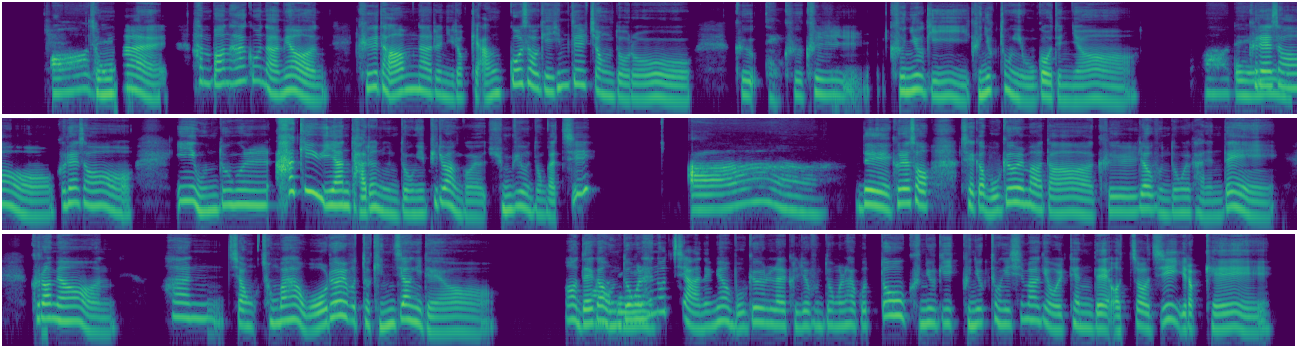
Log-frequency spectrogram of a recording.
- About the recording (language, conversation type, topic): Korean, podcast, 규칙적인 운동 루틴은 어떻게 만드세요?
- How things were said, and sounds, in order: other background noise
